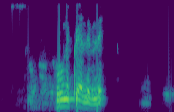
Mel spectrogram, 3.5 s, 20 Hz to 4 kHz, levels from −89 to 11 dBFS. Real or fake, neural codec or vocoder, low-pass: real; none; 3.6 kHz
